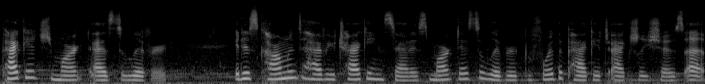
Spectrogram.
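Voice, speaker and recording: Over music in the background, a woman talks at a fairly quick pace in a fairly high pitch. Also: ordinary pitch variation. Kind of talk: casual review talk to camera. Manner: stuttering, some mispronouncing.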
